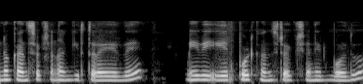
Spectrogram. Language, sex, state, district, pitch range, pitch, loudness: Kannada, female, Karnataka, Shimoga, 195-215 Hz, 205 Hz, -17 LUFS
